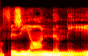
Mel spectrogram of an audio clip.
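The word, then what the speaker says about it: physiognomy: and then g-n-o-m-y so physionomy g is silent what does that mean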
